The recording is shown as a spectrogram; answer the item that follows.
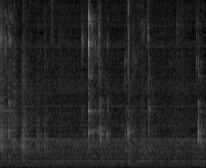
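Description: Light clicks and taps of tile calendar blocks being lifted out of their stand and set back in, coming in a few small clusters.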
